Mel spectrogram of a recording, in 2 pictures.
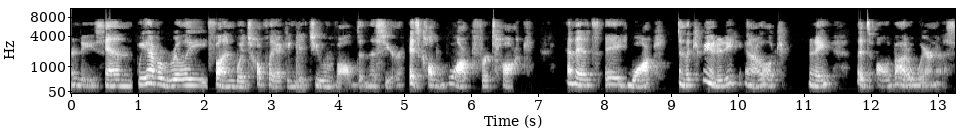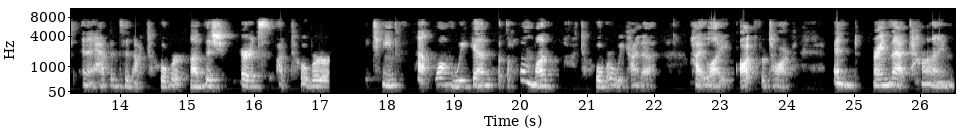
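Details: Adult woman with neurological spasmodic dysphonia of abductor and adductor types, diagnosed after a sudden voice change in 2017, worsening with stress, plus cervical dystonia; spasmodic dysphonia.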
